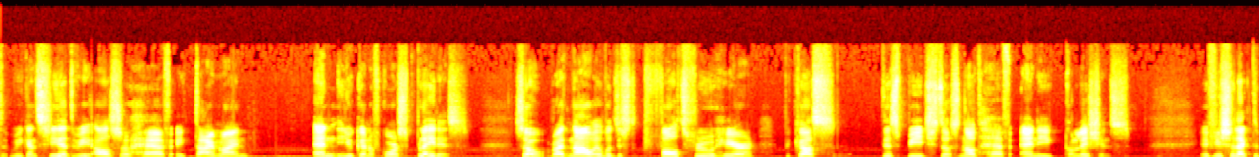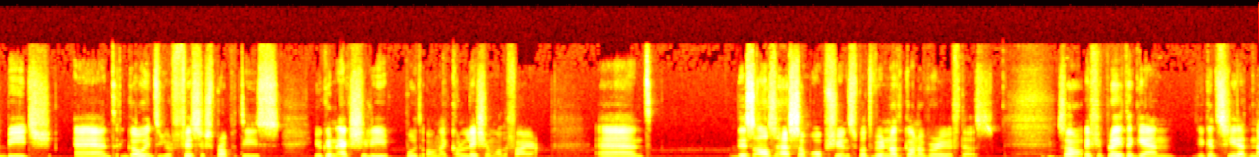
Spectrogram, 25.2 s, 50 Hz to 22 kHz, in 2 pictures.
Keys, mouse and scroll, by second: 2.4-4.2 middle drag, 4.2-7.8 drag, 7.8 right click, 17.1 click, 22.2-25.1 drag.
